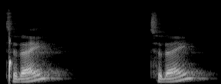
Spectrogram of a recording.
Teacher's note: this is a one-word question with a yes or no answer, so the intonation must go up.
